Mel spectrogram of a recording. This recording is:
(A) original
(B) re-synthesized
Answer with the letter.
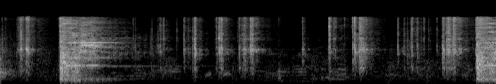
B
